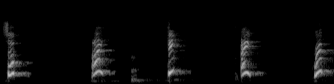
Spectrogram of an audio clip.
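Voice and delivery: tiny high squeaks with gaps between; high, short cartoon-like blips; tickle sound effects. A narrator's reading. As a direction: pop out playful ticklish noises one by one. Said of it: "la escalera hacía zip".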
